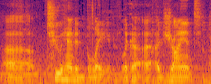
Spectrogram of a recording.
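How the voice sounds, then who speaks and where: A man's voice: low-pitched, animated, slow pace, over music. A man running a tabletop fantasy game as game master, improvising descriptive, dramatic narration.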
